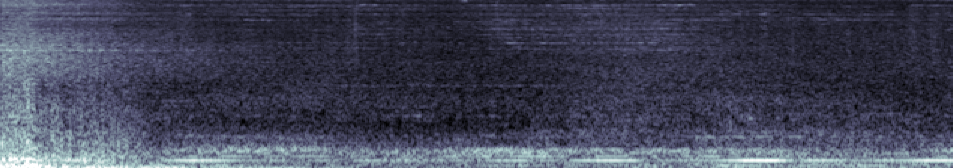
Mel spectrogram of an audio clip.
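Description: Triumphant game music plays softly and steadily.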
